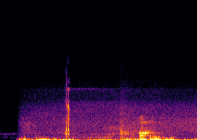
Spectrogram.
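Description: Wind buffeting the camera microphone during a motorbike ride, an uneven low rumble that starts suddenly. A sharp click comes just under a second in, and a short higher-pitched sound near the end.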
